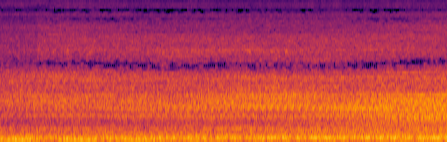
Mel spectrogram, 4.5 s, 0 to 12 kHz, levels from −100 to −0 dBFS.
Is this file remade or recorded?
recorded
